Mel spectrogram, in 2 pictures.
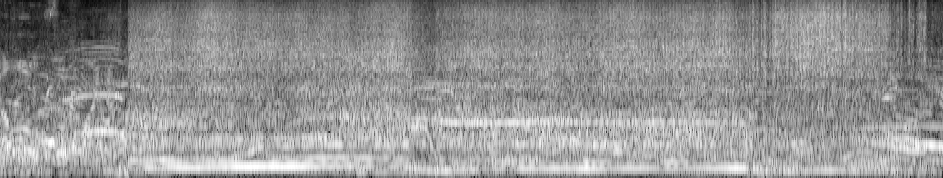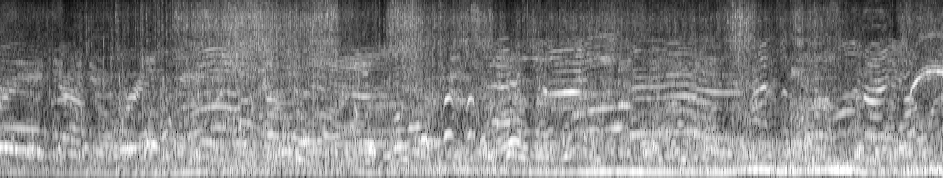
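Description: An off-road truck engine roars and revs loudly.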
